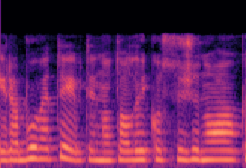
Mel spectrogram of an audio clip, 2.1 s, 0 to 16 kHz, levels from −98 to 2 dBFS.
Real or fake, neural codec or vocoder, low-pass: fake; codec, 16 kHz, 4 kbps, FreqCodec, larger model; 7.2 kHz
